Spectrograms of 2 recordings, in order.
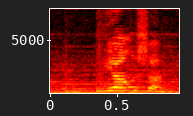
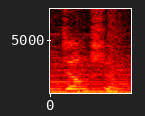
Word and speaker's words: junction: You okay, so most times they mock they'll say junction instead of junction. So the difference is that this J is the J is not in our consonant. That's why you see them, they pronounce it as Y, junction.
